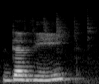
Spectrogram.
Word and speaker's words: David: His name is David. Mhm. Is that how you pronounce it?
